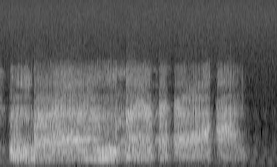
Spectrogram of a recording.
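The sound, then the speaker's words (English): A voice imitates the rough, guttural throat-clearing grunt a woman lets out involuntarily in the midst of telling a story, drawn out over about four seconds with a few brief catches and breaks, loud and growly with no other talk. “It's always in the guise of clearing her throat, but it's actually God's way of letting us know that all we've been listening to is a big lie.”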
